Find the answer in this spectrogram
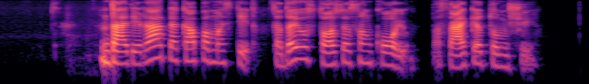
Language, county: Lithuanian, Kaunas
